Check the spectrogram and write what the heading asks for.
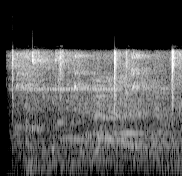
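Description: An épée bout in progress: sharp taps and clacks from fencers' footwork on the strip and blades meeting, about four in the first second and a half, over voices in the hall.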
